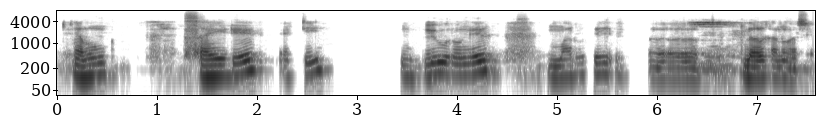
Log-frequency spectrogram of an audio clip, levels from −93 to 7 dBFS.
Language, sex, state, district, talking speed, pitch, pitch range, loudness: Bengali, male, West Bengal, Purulia, 85 wpm, 125 Hz, 110-145 Hz, -20 LUFS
